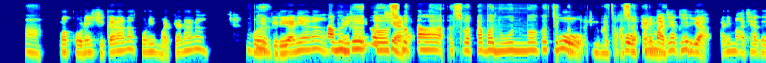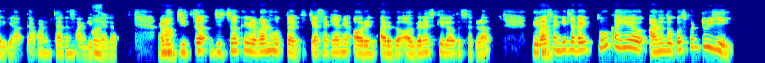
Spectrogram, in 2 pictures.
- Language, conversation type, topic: Marathi, podcast, एकत्र जेवण किंवा पोटलकमध्ये घडलेला कोणता मजेशीर किस्सा तुम्हाला आठवतो?
- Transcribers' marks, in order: in English: "ऑरेज अर्ग ऑर्गनाइज"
